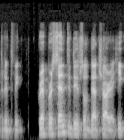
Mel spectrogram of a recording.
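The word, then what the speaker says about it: ṛtvik: The letter starts off saying that Srila Prabhupada would appoint Ritvik, Bengali pronunciation of the word Ritvik, representatives of the Acharya.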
